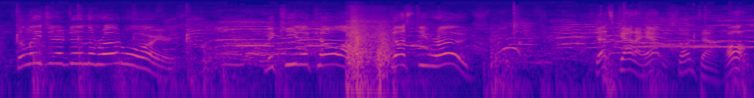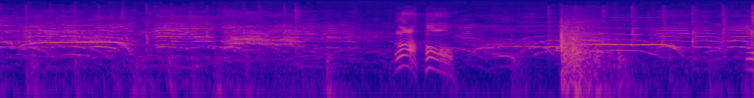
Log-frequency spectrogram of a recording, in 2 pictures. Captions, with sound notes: The Legion of Doom, the Road Warriors. Nikita Koloff, Dusty Rhodes. That's gotta happen sometime. Oh. (audience hollers) Oh.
